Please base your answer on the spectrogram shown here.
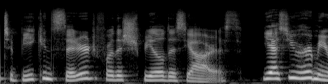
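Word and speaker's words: Spiel des Jahres: game in German to be considered for the shiel desaris Yes you heard me right shiel yarus my pronunciation of shielas in my last video got a lot of comments I pronounced shielas as Spiel dear I have looked up how to pronounce shiel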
